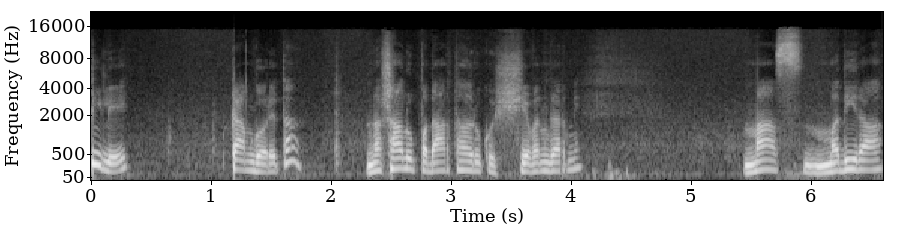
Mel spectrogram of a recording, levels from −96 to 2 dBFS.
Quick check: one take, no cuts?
no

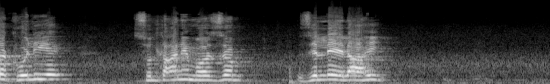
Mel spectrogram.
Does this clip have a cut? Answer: no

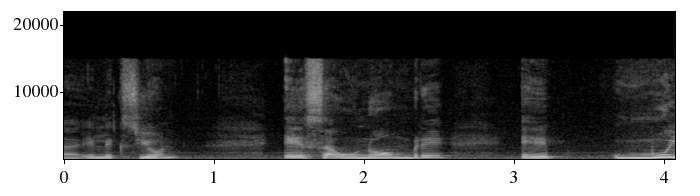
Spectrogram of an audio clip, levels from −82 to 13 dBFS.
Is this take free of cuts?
yes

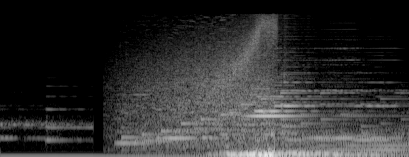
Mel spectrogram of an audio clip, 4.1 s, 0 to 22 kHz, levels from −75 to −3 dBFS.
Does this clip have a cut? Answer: yes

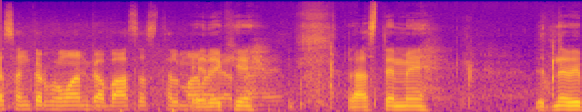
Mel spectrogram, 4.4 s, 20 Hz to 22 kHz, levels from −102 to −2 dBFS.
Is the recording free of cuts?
no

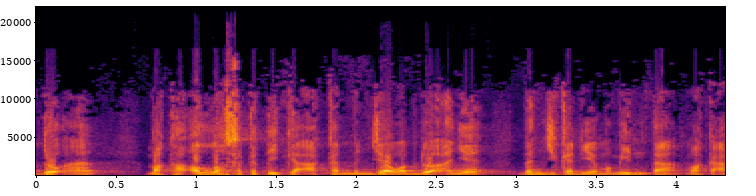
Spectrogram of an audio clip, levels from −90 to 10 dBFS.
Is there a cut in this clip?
no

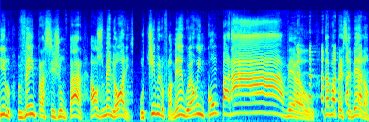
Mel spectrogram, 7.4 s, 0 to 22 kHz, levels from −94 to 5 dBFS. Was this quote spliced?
yes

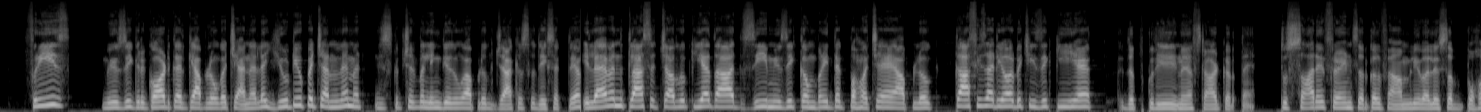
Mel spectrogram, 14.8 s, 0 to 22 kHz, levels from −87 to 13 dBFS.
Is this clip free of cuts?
no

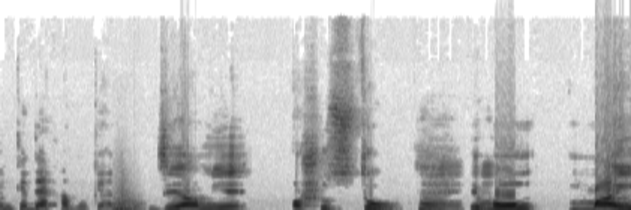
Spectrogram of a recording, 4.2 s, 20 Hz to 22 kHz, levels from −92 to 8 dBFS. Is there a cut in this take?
yes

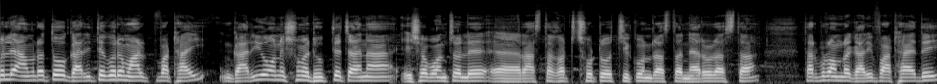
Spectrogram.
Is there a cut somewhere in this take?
no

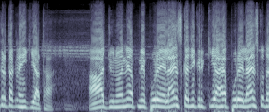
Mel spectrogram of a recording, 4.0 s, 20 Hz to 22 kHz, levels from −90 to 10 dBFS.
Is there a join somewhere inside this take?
no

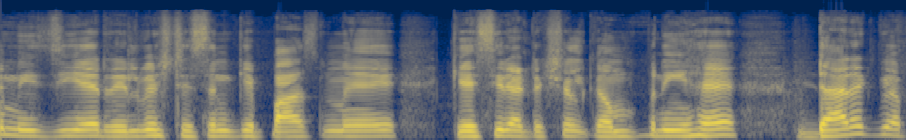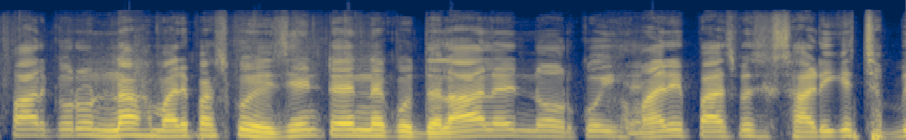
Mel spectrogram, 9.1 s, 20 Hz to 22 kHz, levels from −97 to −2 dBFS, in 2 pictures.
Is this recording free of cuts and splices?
no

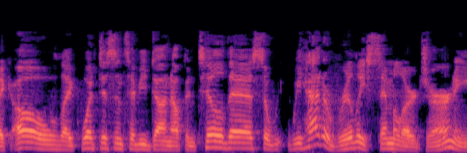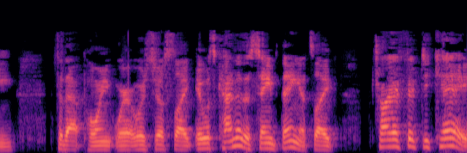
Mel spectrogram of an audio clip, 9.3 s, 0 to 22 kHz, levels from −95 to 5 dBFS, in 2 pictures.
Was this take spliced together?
no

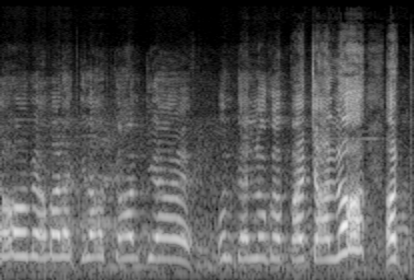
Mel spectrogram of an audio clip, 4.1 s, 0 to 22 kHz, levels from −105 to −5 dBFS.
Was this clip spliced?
no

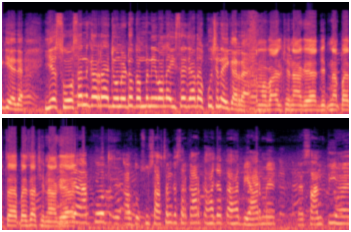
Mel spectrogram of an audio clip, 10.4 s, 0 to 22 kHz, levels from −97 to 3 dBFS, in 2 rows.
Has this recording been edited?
yes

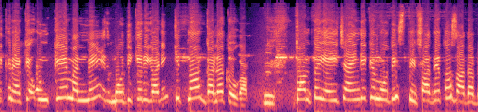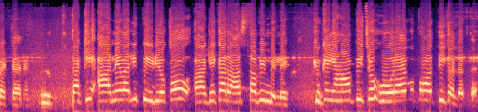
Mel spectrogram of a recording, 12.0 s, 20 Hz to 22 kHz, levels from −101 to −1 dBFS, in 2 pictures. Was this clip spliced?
no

